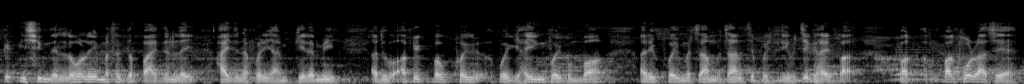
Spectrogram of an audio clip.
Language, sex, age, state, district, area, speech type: Manipuri, male, 60+, Manipur, Imphal East, rural, spontaneous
